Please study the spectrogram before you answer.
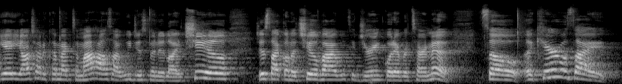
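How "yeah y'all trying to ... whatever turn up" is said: ordinary talk, nothing marked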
